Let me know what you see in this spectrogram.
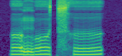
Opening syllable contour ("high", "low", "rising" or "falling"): low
